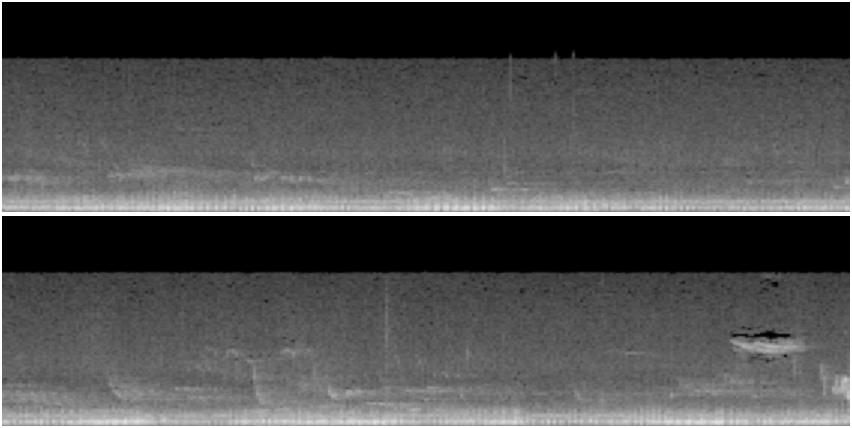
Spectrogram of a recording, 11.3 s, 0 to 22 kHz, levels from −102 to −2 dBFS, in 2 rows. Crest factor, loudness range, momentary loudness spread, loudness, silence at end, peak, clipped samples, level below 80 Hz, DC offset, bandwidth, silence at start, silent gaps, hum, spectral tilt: 18 dB; 3 LU; 7 LU; -24 LUFS; 0 s; -6 dBFS; under 0.1%; -72 dBFS; under 0.1%; 16.5 kHz; 0 s; none; none; -3 dB/octave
